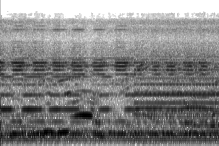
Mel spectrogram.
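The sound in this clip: Loud, sustained horn tones blare from a long column of flag-decked cars circling a city in a street celebration. The layered, steady honking continues without a break throughout.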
